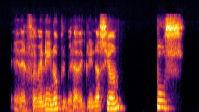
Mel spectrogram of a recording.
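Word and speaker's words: τούς: el femenino primera declinación tus decimos tus y no Tous Porque si recordamos desde primer año este dictongo se pronuncia u la omicron y la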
